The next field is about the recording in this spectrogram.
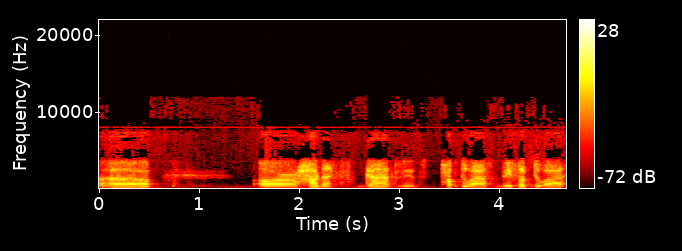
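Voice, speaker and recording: Lively in intonation, the speaker talks at a fairly slow pace with a non-native accent. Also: man. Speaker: caller. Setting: phone call.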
